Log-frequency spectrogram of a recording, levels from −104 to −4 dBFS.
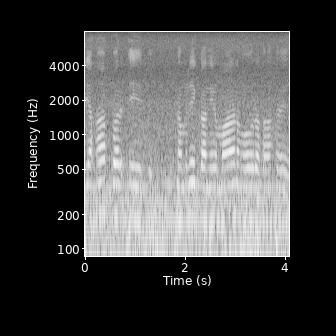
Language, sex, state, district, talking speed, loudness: Hindi, male, Haryana, Charkhi Dadri, 130 wpm, -15 LUFS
